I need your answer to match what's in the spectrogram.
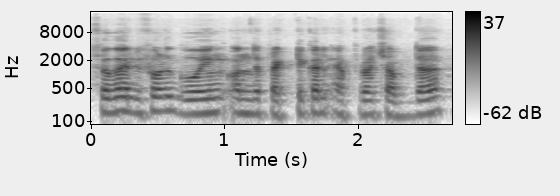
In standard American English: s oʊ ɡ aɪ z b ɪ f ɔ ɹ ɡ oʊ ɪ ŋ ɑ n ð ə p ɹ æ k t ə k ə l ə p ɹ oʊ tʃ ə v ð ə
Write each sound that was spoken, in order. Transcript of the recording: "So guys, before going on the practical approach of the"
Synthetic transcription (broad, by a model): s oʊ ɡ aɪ b ɪ f ɔ ɹ ɡ oʊ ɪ ŋ ɑ n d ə p ɹ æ k t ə k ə l ə p ɹ oʊ tʃ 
